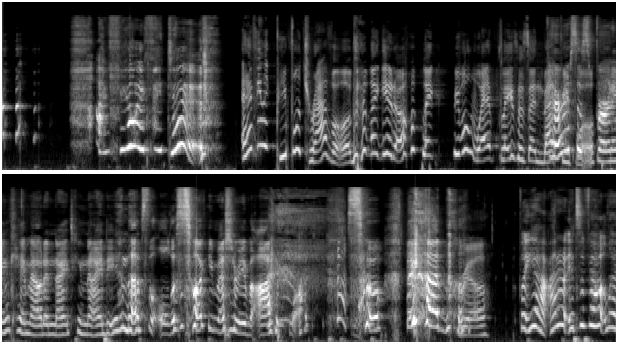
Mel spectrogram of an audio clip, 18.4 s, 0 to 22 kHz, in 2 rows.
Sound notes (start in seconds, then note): 0.0 laughing; 5.0 laughs; 13.1 both laugh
